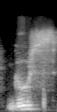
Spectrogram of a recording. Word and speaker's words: GOOS: We simply set the target architecture with the goose and gorch our environment variables and run go build. I have it on good authority, that's how you pronounce those.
